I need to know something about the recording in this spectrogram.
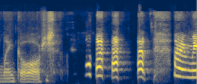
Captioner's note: laughing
